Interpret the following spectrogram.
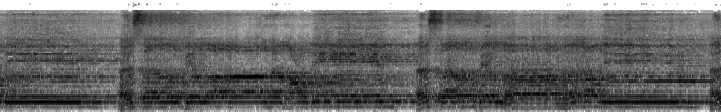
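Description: Male voices chanting zikir through a microphone and PA, long drawn-out phrases on held notes. A short break and a new phrase come about every six seconds, twice in this stretch.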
